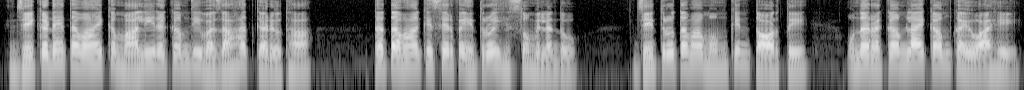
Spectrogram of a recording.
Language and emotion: Sindhi, neutral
